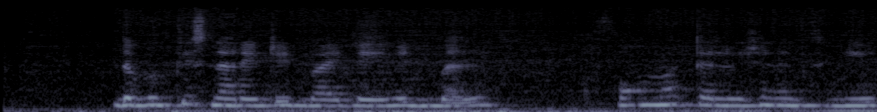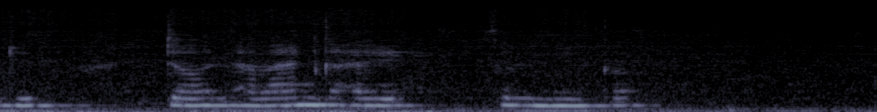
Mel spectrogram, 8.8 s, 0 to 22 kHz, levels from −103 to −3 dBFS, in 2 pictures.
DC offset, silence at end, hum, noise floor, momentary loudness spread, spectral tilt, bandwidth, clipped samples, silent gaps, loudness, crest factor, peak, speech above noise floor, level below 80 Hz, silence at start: under 0.1%; 0 s; 50 Hz at -75 dBFS; -75 dBFS; 10 LU; -6 dB/octave; 16.5 kHz; under 0.1%; none; -54 LUFS; 16 dB; -40 dBFS; 22 dB; -70 dBFS; 0.05 s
